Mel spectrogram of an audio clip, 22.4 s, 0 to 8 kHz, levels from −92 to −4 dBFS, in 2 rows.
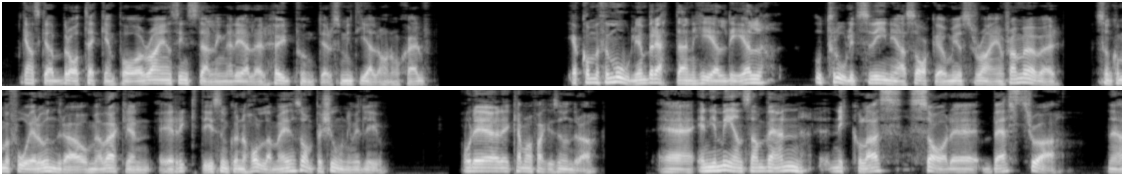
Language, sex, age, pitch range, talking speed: Swedish, male, 30-49, 100-130 Hz, 175 wpm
